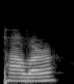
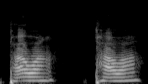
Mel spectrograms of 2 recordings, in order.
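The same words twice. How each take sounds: First: "power" said PAH-wer, final R sounded; American pronunciation. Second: "power" said PAH-wah, no final R; British pronunciation. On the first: Teacher demonstrating American speech for students, R-ful "power". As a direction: pronounce the R ending "power". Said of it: "R is pronounced at the end". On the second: Teacher demonstrating British speech for students, R-less "power". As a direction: drop the R ending "power". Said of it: "tend to drop out this sound". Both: Shown as a demonstration.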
